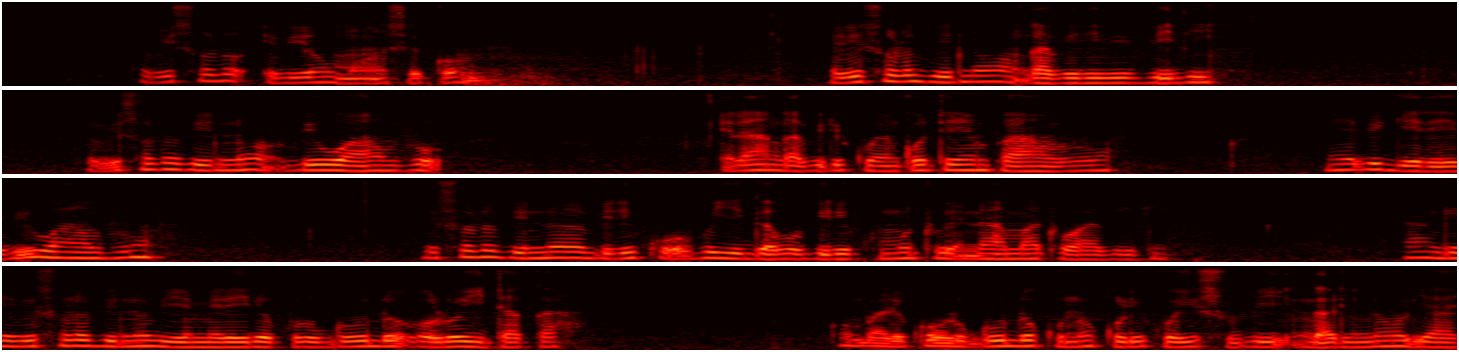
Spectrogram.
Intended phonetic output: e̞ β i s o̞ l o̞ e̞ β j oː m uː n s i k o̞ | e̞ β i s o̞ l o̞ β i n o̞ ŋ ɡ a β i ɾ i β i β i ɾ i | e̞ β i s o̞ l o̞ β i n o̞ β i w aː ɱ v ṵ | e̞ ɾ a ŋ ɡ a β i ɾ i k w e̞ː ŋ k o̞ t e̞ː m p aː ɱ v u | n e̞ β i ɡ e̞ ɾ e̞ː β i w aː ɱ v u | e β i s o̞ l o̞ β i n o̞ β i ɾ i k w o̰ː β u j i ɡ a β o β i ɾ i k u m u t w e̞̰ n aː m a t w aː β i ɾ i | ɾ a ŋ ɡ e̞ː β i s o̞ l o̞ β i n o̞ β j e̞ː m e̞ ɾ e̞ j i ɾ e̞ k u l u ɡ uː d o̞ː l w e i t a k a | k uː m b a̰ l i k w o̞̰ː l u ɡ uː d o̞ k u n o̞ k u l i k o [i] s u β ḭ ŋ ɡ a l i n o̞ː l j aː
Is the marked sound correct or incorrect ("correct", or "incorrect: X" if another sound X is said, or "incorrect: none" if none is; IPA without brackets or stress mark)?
correct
